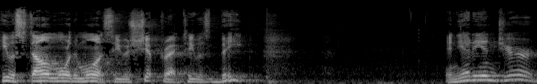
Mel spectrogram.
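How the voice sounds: A man speaks at a fairly slow pace in a fairly high pitch, with a fairly bright tone and lively intonation.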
